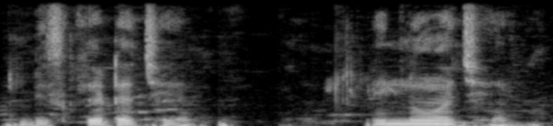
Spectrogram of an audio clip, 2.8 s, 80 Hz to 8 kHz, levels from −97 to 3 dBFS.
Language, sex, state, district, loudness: Bengali, male, West Bengal, Malda, -20 LUFS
